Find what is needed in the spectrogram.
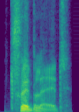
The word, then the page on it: triblet: British English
